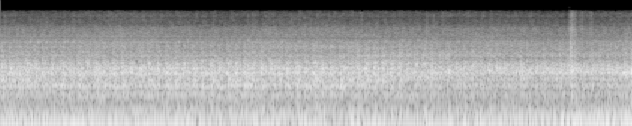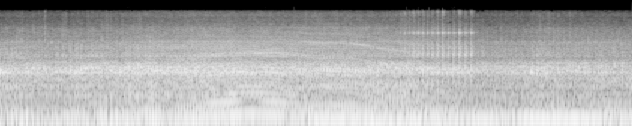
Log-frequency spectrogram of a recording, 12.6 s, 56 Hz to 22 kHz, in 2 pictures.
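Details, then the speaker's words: 2013/2014 Honda Fan 125 motorcycle under load from second gear up: busy metal-on-metal clatter growing louder with revs; owner suspects cam chain or tensioner, possibly clutch. "e esse é o barulho o olhar tudo aqui eu vou tirar essa tampa vou ver o tensionador da corrente de comando"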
